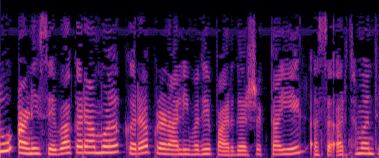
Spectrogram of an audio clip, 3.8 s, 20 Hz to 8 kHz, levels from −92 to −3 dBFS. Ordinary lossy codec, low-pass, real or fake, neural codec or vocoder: none; 7.2 kHz; real; none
